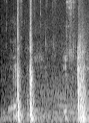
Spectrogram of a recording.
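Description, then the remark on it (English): A locked car door's handle is pulled with a couple of sharp mechanical clicks, followed by the clunk of the door unlatching and swinging open, fairly loud. “Oh, let's see what happens when he pulls the handle. Oh, it fucking opens.”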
